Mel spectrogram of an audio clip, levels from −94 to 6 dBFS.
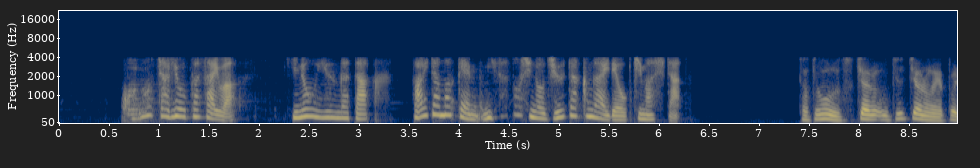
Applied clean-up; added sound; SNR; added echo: neural mask model DeepFilterNet 3.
